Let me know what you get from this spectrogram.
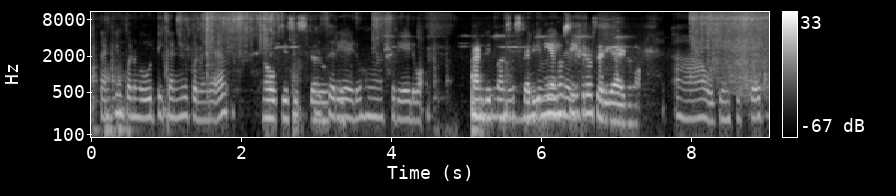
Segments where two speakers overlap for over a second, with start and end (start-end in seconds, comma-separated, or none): none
